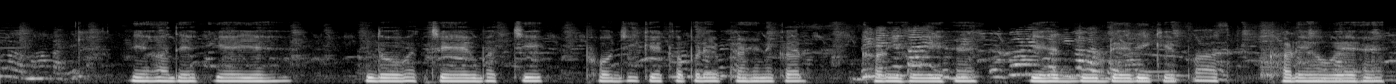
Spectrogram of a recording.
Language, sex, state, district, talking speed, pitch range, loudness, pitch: Bundeli, male, Uttar Pradesh, Jalaun, 100 wpm, 150-170 Hz, -16 LUFS, 155 Hz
